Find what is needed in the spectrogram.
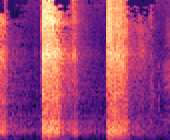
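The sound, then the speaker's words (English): A noisy washing machine running, with two loud, broad rumbling thumps about half a second apart over a faint steady hum, and no voices. “So, what is that? It's the washing machine.”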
